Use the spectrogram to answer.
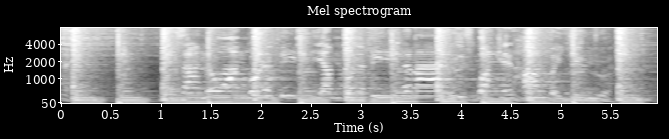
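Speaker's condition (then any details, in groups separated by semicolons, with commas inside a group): No condition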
